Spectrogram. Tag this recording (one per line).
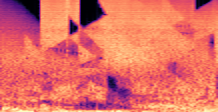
synth
synthesis
digital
